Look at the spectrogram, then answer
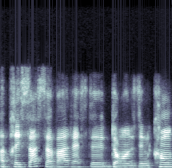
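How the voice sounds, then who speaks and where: A woman with a non-native accent speaks at a very slow pace in a fairly low pitch. Her tone is bright and sharp against a quiet background. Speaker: philanthropy advisor. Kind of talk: webinar presentation. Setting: online webinar. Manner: halting, many repetitions.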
